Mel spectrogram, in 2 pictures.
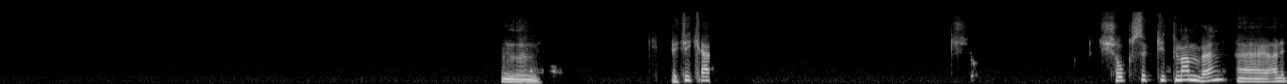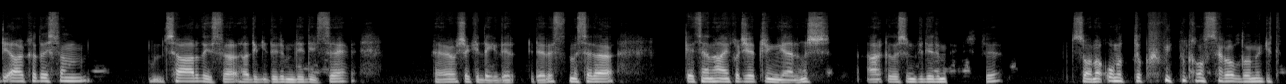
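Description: A speech clip where faint copies of the voice trail about 0.23 s behind at 5.31, 7.12, 11.31, 13.81, 15.91, 20.85, 22.22 and 24.96 s, roughly 15 to 35 dB down. This echo leak likely comes from a far-end loudspeaker whose echo canceller passed residue back.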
